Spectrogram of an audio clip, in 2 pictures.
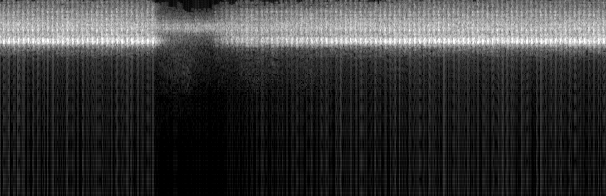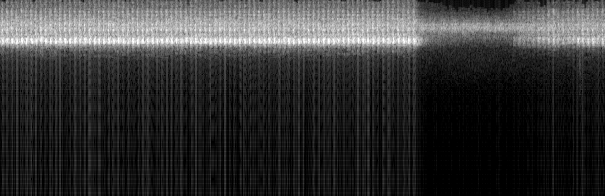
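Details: High, buzzy grasshopper trill of rapid regular pulses, interrupted by two short quiet gaps, early and near the end, each time returning at the same pitch; no music.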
